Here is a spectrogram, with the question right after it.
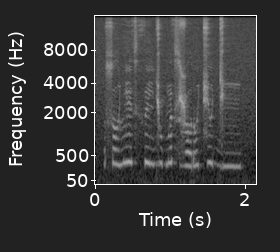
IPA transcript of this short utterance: s o˧ ʎ ĩ˦ s θ ĩ˧ ɟ u˧ b ə̃˦ s ʐ o˨ ɾ u˧ t͡ɕ o˦ ɟ i˨

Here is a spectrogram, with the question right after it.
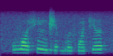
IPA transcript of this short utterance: v ɔ˧ ʃ ĩ˧ d͡ʒ ə˨ ɡʷ ɨ˨ f ɔ̃˨ t͡ʃ ə˦

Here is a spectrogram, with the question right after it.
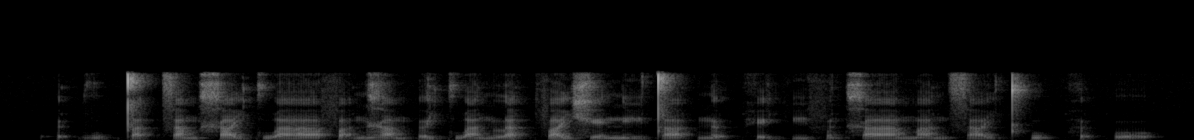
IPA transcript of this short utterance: ʔ ə˨˩ t̚ v u˨˩ p̚ t̪ a˨˩ t̚ s a˨˦ m x a˨˩ j k w aː˧˩ f a̰˧˥ n ɣ a˨˩ m ʔ ə˧˩ j k w a˨˩ n l a˦˥ t̚ f a˧ j x e˨˦ n i˨˩ t̪ a˨˩ t̚ n ə˦˥ p̚ h ḛ˧˨ j ʔ i˨˩ f ə̰˧˨ n x aː˧ m a˨˩ n s a˧˩ j t̪ʰ u˦˥ p̚ h ə˦˥ p̚ ʔ o˨˩

